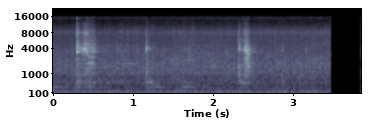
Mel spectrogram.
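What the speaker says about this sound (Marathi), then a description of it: "चांगले फ्राय करूया अजून लालूस होऊ दे" Farali fasting nuggets frying in oil in a pan, a steady low sizzle with a few sharp clinks of a utensil stirring against the pan, then a brief cut to silence near the end.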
